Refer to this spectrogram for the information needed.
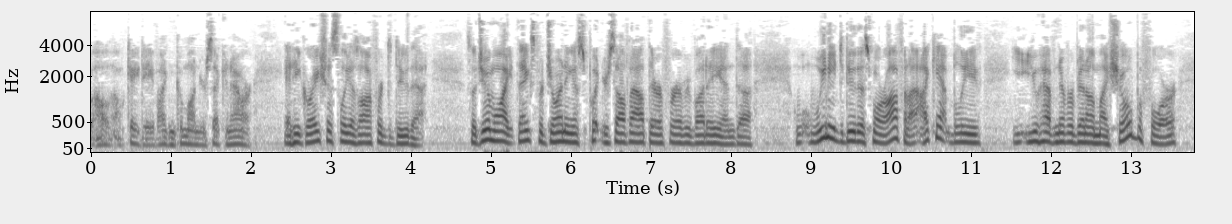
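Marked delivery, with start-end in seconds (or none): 0.0-2.0 hushed whisper, quieter and lower. The host retells how a guest answered him during a broadcast, whispering. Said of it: "he was whispering".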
